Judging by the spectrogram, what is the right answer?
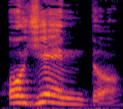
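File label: "oyendo", Portuguese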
